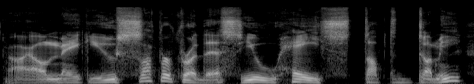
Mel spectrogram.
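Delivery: low, slow, menacing growl of a king; wicked king glaring. A narrator's reading. Nome King glares at the Scarecrow, low slow menace. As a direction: threaten him slowly from low in the throat. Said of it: "to glare wickedly upon the Scarecrow and exclaim".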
